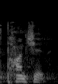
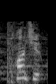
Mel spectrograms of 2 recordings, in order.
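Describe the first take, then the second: First: Soft, low, calm command; quiet order. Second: A brisk, higher command; captain's order. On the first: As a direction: say it quietly, almost under the breath, sure of success. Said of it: "And the captain says". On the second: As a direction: call the order out like a captain launching the ship. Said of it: "the captain tells Lieutenant Sulu to go and, and, and to punch it". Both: Retold or imitated.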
